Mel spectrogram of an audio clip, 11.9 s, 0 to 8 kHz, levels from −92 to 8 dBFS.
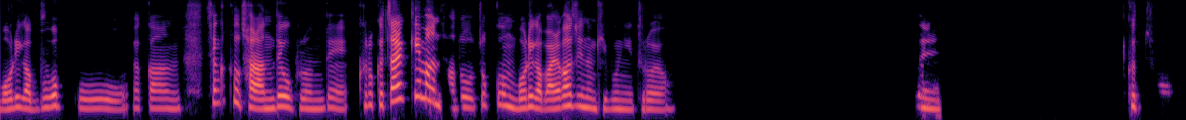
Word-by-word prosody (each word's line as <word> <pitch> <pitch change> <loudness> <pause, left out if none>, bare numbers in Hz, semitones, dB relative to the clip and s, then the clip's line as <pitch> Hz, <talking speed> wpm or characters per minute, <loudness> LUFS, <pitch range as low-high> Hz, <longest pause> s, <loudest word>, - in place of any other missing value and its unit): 머리가 190 +3 0
무겁고 195 -3 -5
약간 195 -1 -6 0.3
생각도 310 0 -4
잘 220 -7 +4
안되고 200 +4 +3
그런데 190 0 -7
그렇게 265 +1 -5
짧게만 385 - +8
자도 205 0 -4
쪼끔 250 -1 -4
머리가 200 +1 +2
맑아지는 215 +3 +3
기분이 185 -2 -8
들어요. 180 -1 -8 2.4
네. 195 -5 -4 1.9
그쵸. 215 -6 -9
200 Hz, 225 characters per minute, -25 LUFS, 190-235 Hz, 2.4 s, 짧게만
